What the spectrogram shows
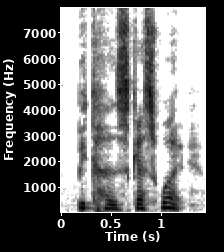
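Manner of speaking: high, creepy, teasing voice. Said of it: "I'm using this creepy voice".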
